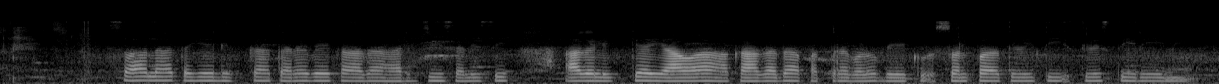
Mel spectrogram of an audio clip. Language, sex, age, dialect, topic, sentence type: Kannada, female, 36-40, Northeastern, banking, question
